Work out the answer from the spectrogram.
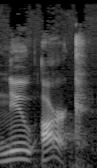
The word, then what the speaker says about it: Newark: as this one is I was warned about making sure I said new arc this morning because the uninitiated uninitiated might stumble into problems if they pronounce that the wrong way the way that the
